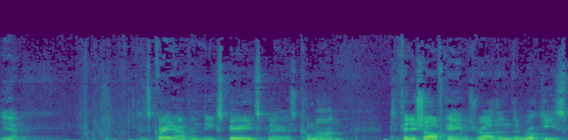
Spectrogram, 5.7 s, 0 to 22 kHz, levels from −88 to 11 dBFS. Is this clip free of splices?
no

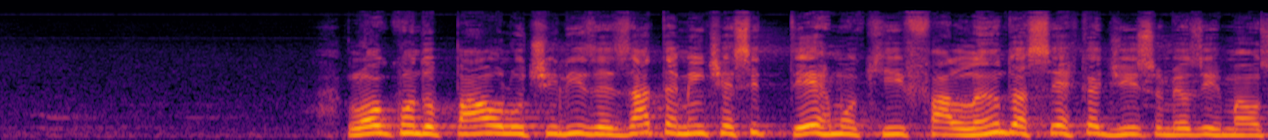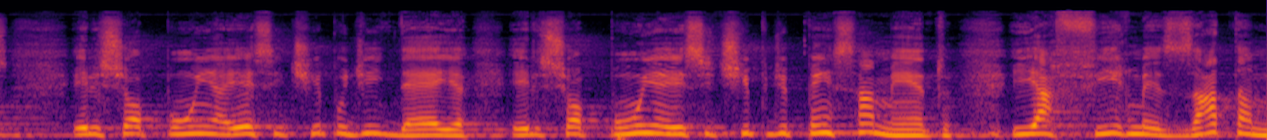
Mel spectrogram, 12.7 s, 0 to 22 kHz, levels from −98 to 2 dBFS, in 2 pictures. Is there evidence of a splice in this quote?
no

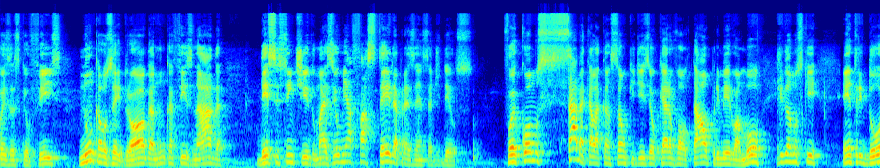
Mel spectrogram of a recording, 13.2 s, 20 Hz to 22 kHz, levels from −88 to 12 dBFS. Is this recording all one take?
no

